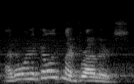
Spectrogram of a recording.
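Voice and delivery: ordinary talk, nothing marked

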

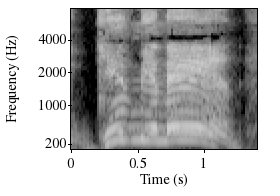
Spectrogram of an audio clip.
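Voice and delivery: high ringing challenge cry. Acted. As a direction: call out to a whole army. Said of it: "crying out to the Israelite army".

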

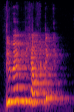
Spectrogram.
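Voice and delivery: put-on cheeky, loving little boy; small boy comforting his mum; Leon's voice. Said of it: "sagt Leon".

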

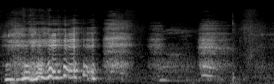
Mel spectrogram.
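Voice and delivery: high, breathy burst of giggles; real giggle tapering off; giggling. Real, not acted. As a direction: let a long giggle spill out. Laughs alone after thanking viewers.

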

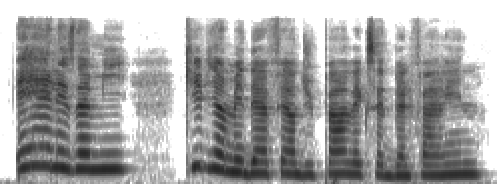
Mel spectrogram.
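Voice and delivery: little hen calling her friends for help. Acted. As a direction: call out to the neighbours cheerfully. Hen calls her neighbours.

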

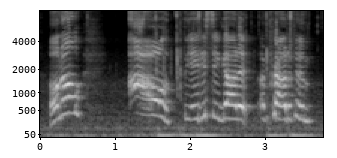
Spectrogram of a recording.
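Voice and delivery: loud, high cry easing off; excited high shout settling down; excited exclaiming. Real, not acted. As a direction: burst out high, then cheer the teammate. Teammate secures the objective.

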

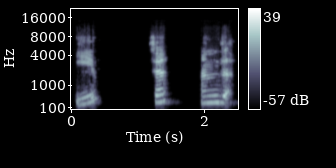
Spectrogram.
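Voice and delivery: teacher separating the three endings "id", "t", "d"; ED endings demonstrated. Shown as a demonstration. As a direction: sound out "id", "t", "d" with clear gaps between. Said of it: "tres formas de pronunciar esta E D".

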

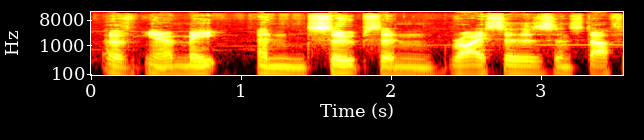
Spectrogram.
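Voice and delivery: ordinary talk, nothing marked

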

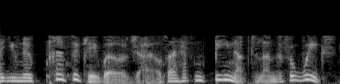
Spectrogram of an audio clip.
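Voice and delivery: high, loud insistence; indignant denial. Acted. Molly denying a London trip to Giles, indignant. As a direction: insist against the accusation.

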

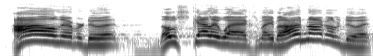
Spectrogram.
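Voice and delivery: loud, high insistence; hammed-up swaggering refusal; Peter. Disciple swearing he will never deny, loud boast.

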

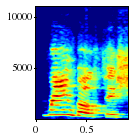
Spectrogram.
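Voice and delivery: high, light little fish voice; little fish calling. Acted. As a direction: call out as a small eager fish. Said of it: "he called".

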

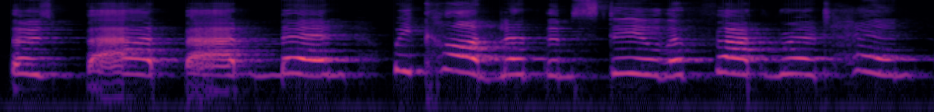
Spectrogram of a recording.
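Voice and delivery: high cat-like wail; meowing cats. A narrator's reading. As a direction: wail in protest like two indignant cats. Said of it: "the two cats meowed".

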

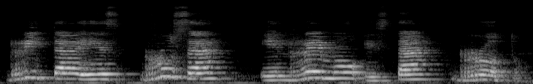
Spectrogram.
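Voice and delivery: slow, careful dictation reading; slow sentence-by-sentence read-back. Shown as a demonstration. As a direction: read each sentence slowly for children. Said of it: "Y quedó".

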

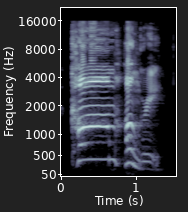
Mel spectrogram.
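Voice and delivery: high, very loud, slow booming invitation; hearty call. A narrator's reading. Sheriff loudly inviting Bullfrog to the contest. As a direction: boom it out like a welcome.

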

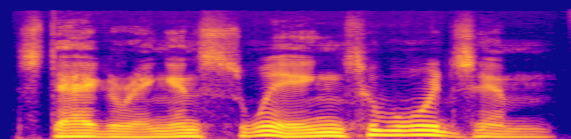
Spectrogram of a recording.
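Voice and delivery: ordinary delivery

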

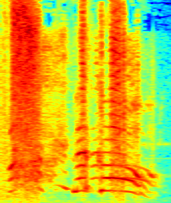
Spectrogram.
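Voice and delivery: long, high, loud drawn-out cheer; hype cheer. Real, not acted.

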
